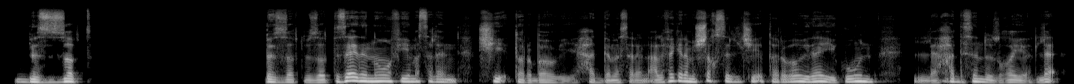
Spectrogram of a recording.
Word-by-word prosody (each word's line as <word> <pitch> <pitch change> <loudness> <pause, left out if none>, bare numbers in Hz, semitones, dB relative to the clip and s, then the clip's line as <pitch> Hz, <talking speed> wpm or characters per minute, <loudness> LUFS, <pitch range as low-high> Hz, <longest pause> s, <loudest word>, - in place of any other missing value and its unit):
بالضبط. 120 +3 +2 1.7
بالضبط، 110 -2 -1
بالضبط، 105 +5 -3
زائد 165 +3 +6
إن 145 -2 +7
هو 145 0 +5
في 135 -1 +1
مثلًا 130 -4 -1 0.2
شيء - - 0
تربوي، 90 -4 -5
حد 95 -1 -6
مثلًا، 95 0 -5
على 105 +2 -3
فكرة 160 +2 +2
مش 130 -2 +3
شخص 160 -4 +1
الشيء 120 -2 -2
التربوي 135 -1 0
ده 130 +3 +3
يكون 130 +2 +2 0.4
لحد 85 +9 -4
سن 120 -4 0
صغير، 90 0 -4
لأ، - - -2
120 Hz, 135 wpm, -22 LUFS, 100-135 Hz, 1.7 s, إن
